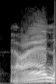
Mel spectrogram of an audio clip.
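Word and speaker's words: عین: उर्दू में भी एक एन अक्षर होता है, दरअसल उसका सही उच्चारण तो आयन है, आयन, लेकिन जल्दबाजी में उसे एन कह लेते हैं।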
